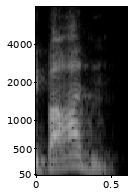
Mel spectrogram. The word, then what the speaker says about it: Baden: And so somebody said, get Linda Kenney Baden. And then, of course, Aidan said, Linda Baden. Yeah, that's yeah. No one can pronounce my name right. I know. Anyway, it's Kennedy, it's Baden.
